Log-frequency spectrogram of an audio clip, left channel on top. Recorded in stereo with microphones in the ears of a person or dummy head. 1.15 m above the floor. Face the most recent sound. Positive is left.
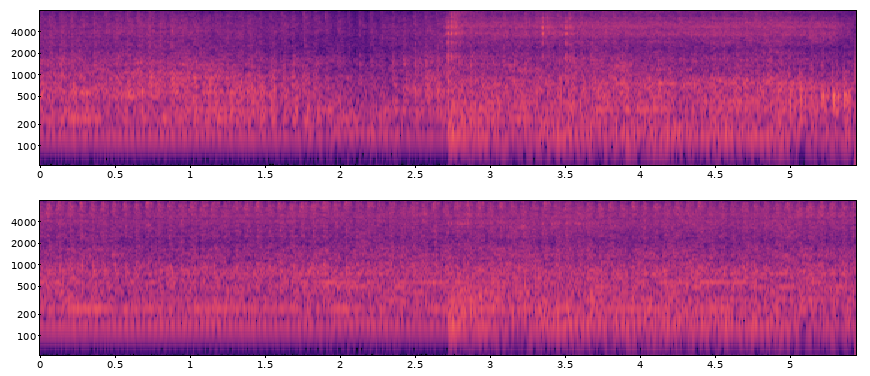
turn(degrees=50)  # may be behind; listen again after turning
